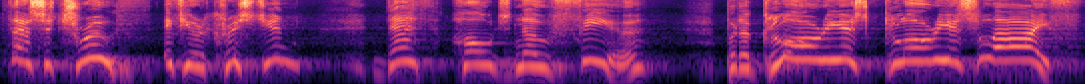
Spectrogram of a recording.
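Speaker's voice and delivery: high, ringing sermon delivery; impassioned preaching. Real, not acted. Preacher telling the church heaven is glorious, impassioned preaching. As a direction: build a driving litany of repeated phrases, pitched high.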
